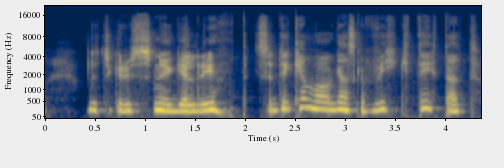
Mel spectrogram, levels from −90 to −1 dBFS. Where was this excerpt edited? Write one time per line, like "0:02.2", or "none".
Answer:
0:02.0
